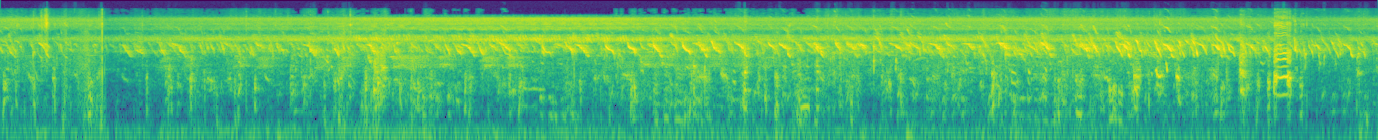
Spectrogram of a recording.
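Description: Chickens cluck and chatter steadily on a rural farm, a dense flock of overlapping calls running continuously at close range with no talk over them.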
